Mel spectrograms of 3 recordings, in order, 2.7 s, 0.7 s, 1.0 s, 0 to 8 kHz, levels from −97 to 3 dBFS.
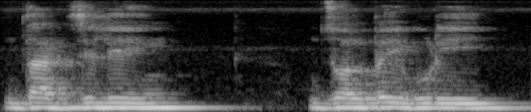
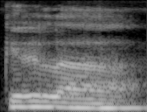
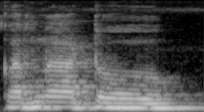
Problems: constant background noise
